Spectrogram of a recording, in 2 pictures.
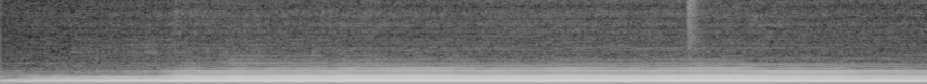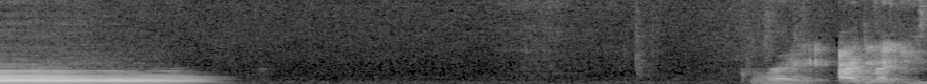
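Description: A trombone sustains a single steady D note for about five seconds, rich in harmonics, then stops; a voice briefly speaks afterward.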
